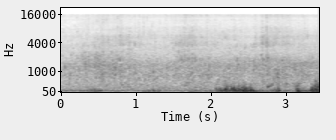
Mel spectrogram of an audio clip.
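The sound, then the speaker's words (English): Small wind-driven waves lap at the shore at the recordist's feet in irregular splashes, growing louder toward the end, with a steady rush of wind and gusty noise buffeting the microphone throughout. “May be able to hear in the background, the wind is definitely making those waves lap in at my feet.”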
